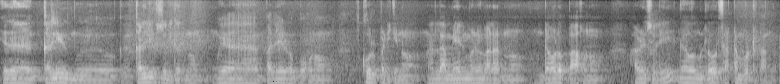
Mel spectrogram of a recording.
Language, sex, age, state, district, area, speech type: Tamil, male, 45-60, Tamil Nadu, Salem, rural, spontaneous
